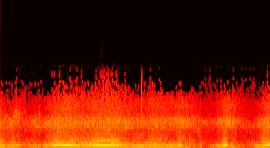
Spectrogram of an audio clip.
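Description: Car engine revving hard, its pitch climbing and then held high with small wobbles before several quick drops and recoveries near the end, as the throttle is lifted and reapplied.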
